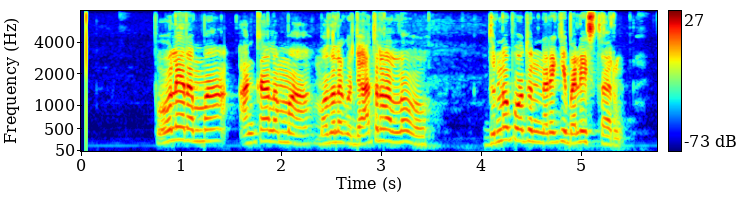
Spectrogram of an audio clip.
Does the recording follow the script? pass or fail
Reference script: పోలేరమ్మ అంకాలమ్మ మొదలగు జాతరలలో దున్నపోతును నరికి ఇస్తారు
fail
